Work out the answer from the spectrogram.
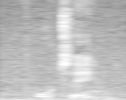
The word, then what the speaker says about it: poutine: eaten before i finally train tested protein protein poutine p-o-u-t-i-n-e helen on pronunciations truthfully i'm not sure what all the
